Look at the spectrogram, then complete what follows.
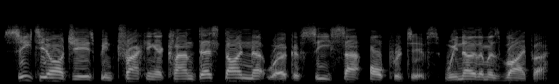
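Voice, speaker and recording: A man's voice: medium pitch, moderate pace, sharp tone, dry recording, lo-fi sound. A man acting as a determined special forces captain, speaking bluntly and urgently through a military radio filter in a video game. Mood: blunt, factual. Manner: blunt, urgent, matter-of-fact. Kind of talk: video game cutscene dialogue, radio report. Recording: band-limited military radio transmission.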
